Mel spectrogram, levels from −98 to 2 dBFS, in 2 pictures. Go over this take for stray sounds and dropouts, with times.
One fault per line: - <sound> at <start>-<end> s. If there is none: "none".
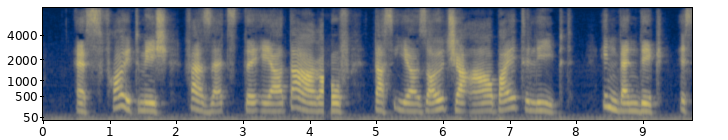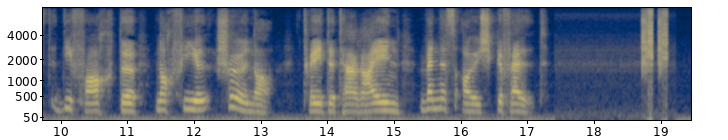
- dropout at 4.2-4.3 s
- laugh at 18.7-19.1 s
